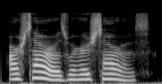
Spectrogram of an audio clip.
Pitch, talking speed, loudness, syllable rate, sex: 230 Hz, 185 wpm, -14 LUFS, 5.9 syllables/s, female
